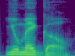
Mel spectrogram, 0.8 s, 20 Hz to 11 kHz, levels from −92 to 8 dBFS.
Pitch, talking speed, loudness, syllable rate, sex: 110 Hz, 240 wpm, -17 LUFS, 4.6 syllables/s, male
